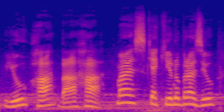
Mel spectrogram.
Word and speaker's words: Yhwach: Y sendo o u, o h sendo ra e o w sendo o bar. Depois temos o h novamente repetido com o som de ra e aí virou u ha ba.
